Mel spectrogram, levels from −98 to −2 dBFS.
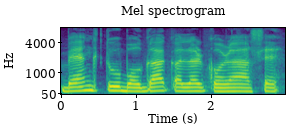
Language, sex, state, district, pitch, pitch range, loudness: Assamese, male, Assam, Sonitpur, 170 Hz, 160-185 Hz, -12 LUFS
